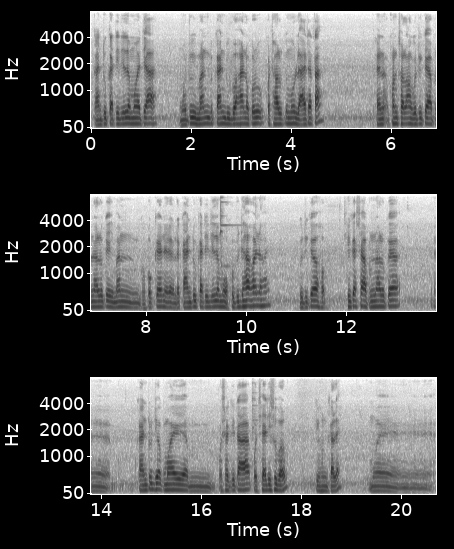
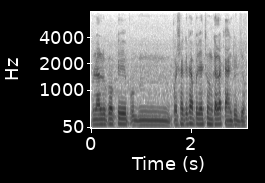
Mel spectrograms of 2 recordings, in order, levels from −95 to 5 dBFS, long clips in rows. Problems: background sounds at intervals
